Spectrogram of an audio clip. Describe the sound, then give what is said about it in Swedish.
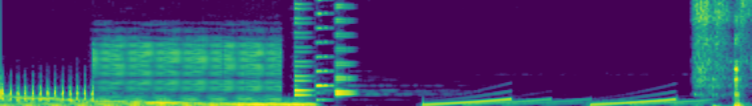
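Vintage synthesizer intro: a thick, buzzy sustained chord, then a burst of bright tones and a run of repeated rising pitch-sweep blips with echo, loud, no voices. “Eh, gammal synt.”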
